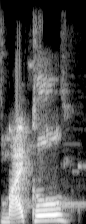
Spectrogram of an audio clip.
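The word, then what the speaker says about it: Mikal: my number two pick Mikel Bridges Michael for all y'all that like to mispronounce names Mel Bridges was traded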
